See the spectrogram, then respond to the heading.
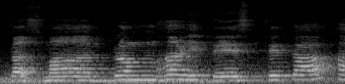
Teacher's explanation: चौथे चरण में जो विसर्ग आ रहा है चरण की समाप्ति पे है, तो इसका उच्चारण केवल और केवल ह ही होगा।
